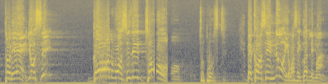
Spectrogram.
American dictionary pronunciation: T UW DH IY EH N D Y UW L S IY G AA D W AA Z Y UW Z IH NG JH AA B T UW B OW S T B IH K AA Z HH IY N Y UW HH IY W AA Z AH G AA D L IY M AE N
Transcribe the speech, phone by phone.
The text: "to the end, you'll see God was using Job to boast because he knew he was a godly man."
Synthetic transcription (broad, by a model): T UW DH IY EH N D Y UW W S IY G AA D W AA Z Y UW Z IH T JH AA T UW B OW S T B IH K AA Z HH IY N Y UW HH IY W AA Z AH G AA D L IY M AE N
